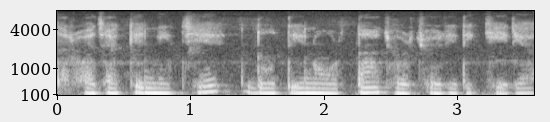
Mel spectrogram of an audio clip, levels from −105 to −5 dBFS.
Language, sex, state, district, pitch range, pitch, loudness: Rajasthani, female, Rajasthan, Churu, 160-180 Hz, 165 Hz, -16 LUFS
